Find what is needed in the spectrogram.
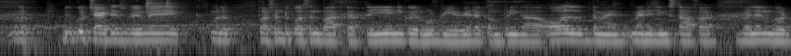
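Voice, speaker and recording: Against noticeable background noise and audible room echo, a man speaks in a fairly high, flat monotone. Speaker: maritime cadet. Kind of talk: interview.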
